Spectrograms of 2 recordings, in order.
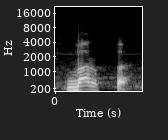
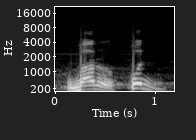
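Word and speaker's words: برق: If we are continuing, okay, if we are stopping we will say barq. If we are continuing we will say barqun.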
